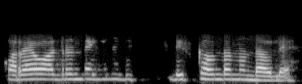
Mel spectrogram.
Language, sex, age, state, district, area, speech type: Malayalam, female, 30-45, Kerala, Malappuram, rural, conversation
